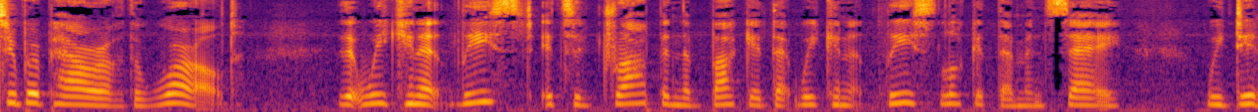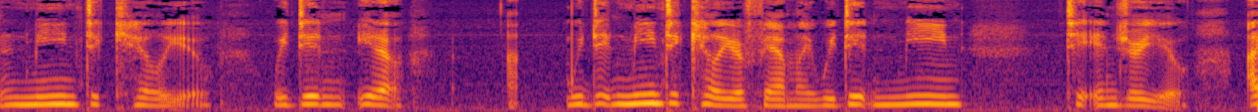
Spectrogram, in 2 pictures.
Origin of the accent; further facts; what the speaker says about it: United States; As an American, I think, what are we doing?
